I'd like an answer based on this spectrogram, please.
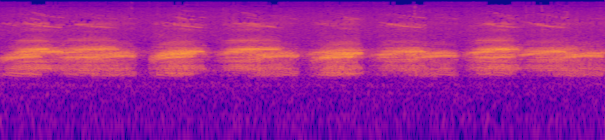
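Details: Frogs chorusing in about six swelling bursts of dense, grating croaks, each burst followed by a short pause, keeping a fairly even rhythm.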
